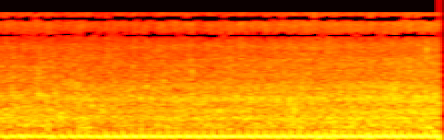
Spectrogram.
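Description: A motorbike engine runs steadily at a low idle after water has entered its silencer, with a fast, even pulsing throb close by and no voices.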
